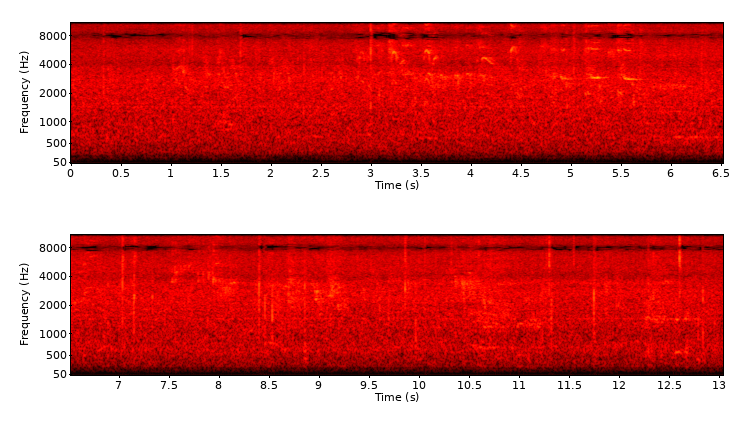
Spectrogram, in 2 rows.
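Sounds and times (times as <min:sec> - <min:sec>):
steady outdoor background hiss: 0:00.0 - 0:13.0.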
